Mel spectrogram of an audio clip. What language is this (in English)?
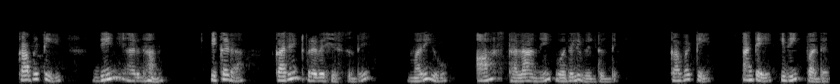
Telugu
